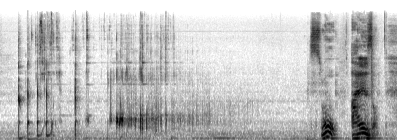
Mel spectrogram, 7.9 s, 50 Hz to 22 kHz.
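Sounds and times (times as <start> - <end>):
beer poured into a glass with a gurgling fizzy stream: 0.6 - 4.6
speech: 6.4 - 7.6.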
